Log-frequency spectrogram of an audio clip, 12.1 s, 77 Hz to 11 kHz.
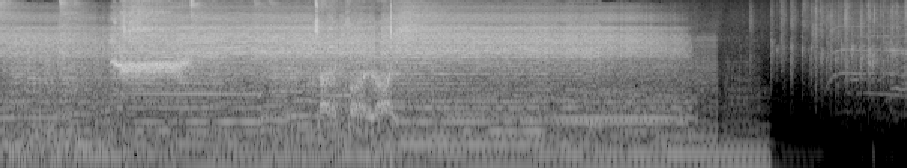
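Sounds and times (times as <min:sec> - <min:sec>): crowd shouts: 0:01.5 - 0:02.8, 0:11.0 - 0:12.0
crowd clapping: 0:09.9 - 0:12.0.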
